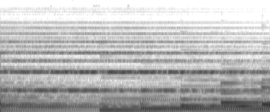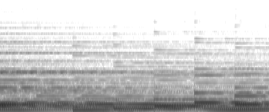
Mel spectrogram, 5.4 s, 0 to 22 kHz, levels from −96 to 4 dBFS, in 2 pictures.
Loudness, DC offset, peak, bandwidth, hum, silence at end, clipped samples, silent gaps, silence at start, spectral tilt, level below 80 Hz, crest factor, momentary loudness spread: -26 LUFS; under 0.1%; -12 dBFS; 10 kHz; none; 0 s; under 0.1%; none; 0 s; -7 dB/octave; -56 dBFS; 14 dB; 5 LU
